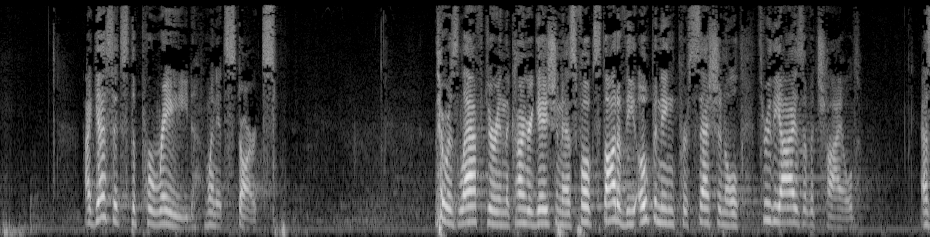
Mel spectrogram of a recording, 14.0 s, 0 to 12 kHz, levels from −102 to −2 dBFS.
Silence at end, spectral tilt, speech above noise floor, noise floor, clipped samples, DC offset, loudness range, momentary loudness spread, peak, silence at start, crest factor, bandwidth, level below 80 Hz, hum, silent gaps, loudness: 0 s; -3.5 dB/octave; 41 dB; -66 dBFS; under 0.1%; under 0.1%; 13 LU; 18 LU; -4 dBFS; 0.05 s; 22 dB; 11.5 kHz; -58 dBFS; none; none; -25 LUFS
